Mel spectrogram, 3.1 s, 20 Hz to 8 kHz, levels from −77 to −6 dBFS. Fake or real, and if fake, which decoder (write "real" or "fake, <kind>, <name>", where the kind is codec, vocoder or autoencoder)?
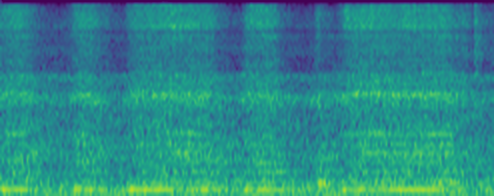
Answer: fake, codec, DAC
